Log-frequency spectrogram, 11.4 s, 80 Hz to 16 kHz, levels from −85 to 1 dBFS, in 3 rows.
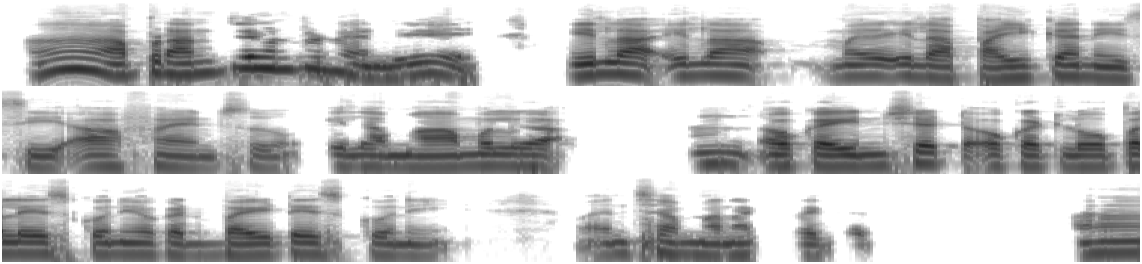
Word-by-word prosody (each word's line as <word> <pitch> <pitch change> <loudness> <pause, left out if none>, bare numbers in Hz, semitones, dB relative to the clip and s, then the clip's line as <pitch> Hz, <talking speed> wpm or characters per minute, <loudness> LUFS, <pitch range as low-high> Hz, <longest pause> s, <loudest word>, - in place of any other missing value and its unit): ఆ! - - -1 0.2
అప్పుడు 175 +2 +3
అంతే 195 +8 +2
ఉంటుందండి. 180 - 0 0.5
ఇలా 175 0 +5
ఇలా 165 0 +2 0.3
మ - - -7 0.2
ఇలా 145 -2 +3
పైకి 140 +4 +1
అనేసి 135 -3 -3 0.2
ఆఫ్ 135 -1 -4
హ్యాండ్సు 125 0 -5 0.2
ఇలా 135 -1 -1
మాములుగా 135 +2 +2 0.5
హ్మ్. 160 -1 -4
ఒక 135 - -4
ఇన్ 140 0 -2
షర్ట్ 160 -1 +2
ఒకటి 130 0 0
లోపల 140 +2 +3
ఏసుకొని 140 0 -3
ఒకటి 125 -1 -2
బయట 130 +2 +1
ఏసుకొని 125 -2 -5 0.5
మంచిగ 140 +2 -3
మనకు 130 +1 -3
తగ్గట్టు. 125 - -9 0.7
ఆ! - - -3
140 Hz, 150 wpm, -24 LUFS, 130-160 Hz, 0.7 s, ఇలా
